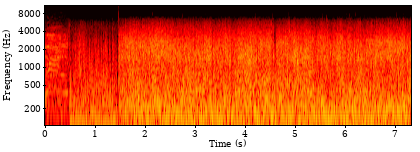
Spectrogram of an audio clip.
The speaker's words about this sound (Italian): Ecco, sfumiamo questa esplosione micidiale.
